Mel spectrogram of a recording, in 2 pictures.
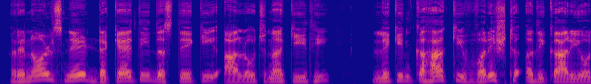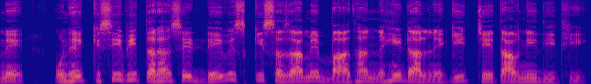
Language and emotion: Hindi, neutral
